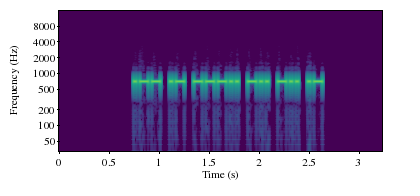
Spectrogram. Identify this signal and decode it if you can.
Morse code, heard as a keyed tone, about 40 wpm, 700 Hz. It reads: WA8DDA
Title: USA Call Signs - 6 Characters - 3x Character Spacing - 40wpm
